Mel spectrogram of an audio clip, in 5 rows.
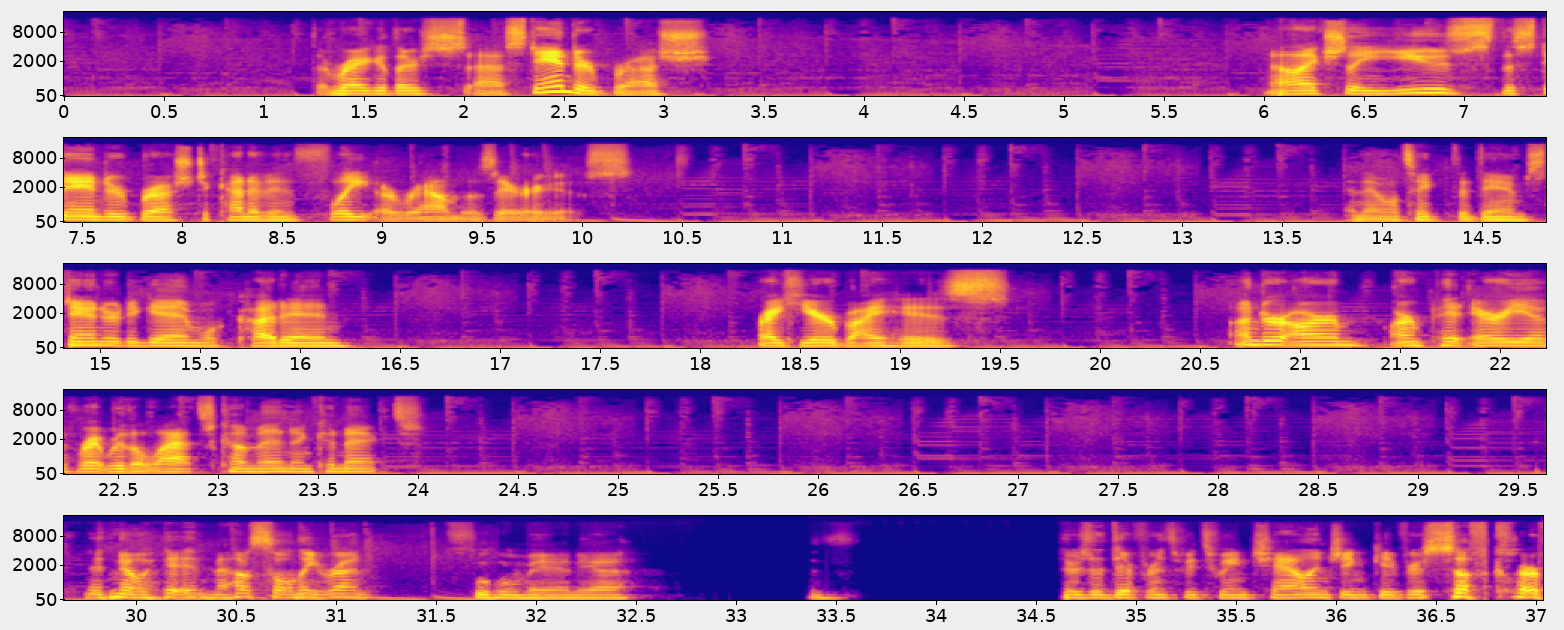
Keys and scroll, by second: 2.0 s, 3.2 s, 13.0-14.1 typing, 17.2 s, 20.0 s.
